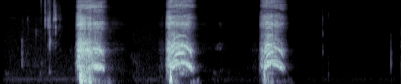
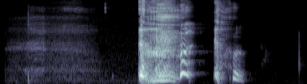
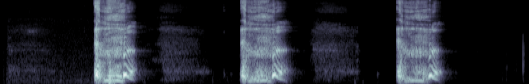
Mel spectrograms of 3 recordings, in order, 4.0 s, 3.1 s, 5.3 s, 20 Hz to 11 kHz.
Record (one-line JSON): {"exhalation_length": "4.0 s", "exhalation_amplitude": 32768, "exhalation_signal_mean_std_ratio": 0.35, "cough_length": "3.1 s", "cough_amplitude": 32768, "cough_signal_mean_std_ratio": 0.31, "three_cough_length": "5.3 s", "three_cough_amplitude": 32768, "three_cough_signal_mean_std_ratio": 0.33, "survey_phase": "beta (2021-08-13 to 2022-03-07)", "age": "18-44", "gender": "Female", "wearing_mask": "No", "symptom_cough_any": true, "smoker_status": "Never smoked", "respiratory_condition_asthma": false, "respiratory_condition_other": false, "recruitment_source": "Test and Trace", "submission_delay": "2 days", "covid_test_result": "Positive", "covid_test_method": "ePCR"}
